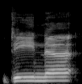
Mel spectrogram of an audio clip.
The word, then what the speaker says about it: Digne: They line up with Mannion in goal, Dina, or Digne, however you want to pronounce it, Saliba, Upamecano, Koundé, Rabiot, Kone, Doué, Elise, Dembele, and Mbappe.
